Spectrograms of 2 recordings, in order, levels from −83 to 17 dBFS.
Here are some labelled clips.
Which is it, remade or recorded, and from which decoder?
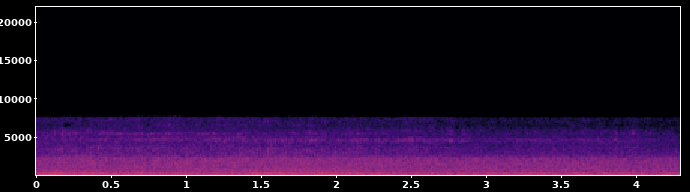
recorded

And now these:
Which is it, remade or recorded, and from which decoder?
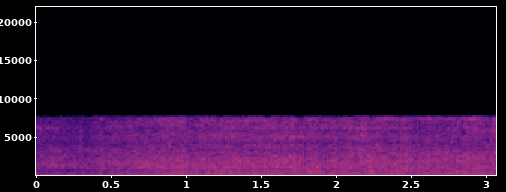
remade, vocoder, HiFi-GAN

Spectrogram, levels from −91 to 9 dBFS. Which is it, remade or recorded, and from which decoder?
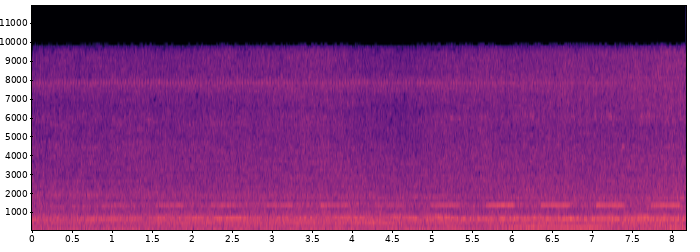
recorded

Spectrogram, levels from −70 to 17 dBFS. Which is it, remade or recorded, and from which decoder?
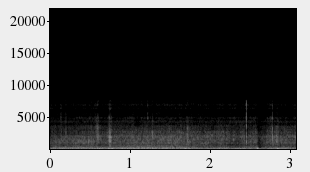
remade, codec, HILCodec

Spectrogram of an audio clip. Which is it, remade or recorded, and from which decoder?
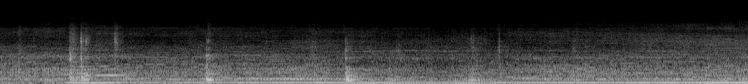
remade, codec, SNAC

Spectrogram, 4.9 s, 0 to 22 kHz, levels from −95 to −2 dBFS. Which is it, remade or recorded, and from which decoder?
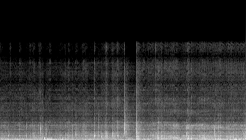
remade, codec, SNAC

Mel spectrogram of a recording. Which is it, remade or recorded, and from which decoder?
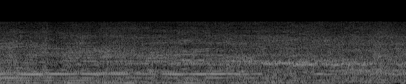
remade, codec, SNAC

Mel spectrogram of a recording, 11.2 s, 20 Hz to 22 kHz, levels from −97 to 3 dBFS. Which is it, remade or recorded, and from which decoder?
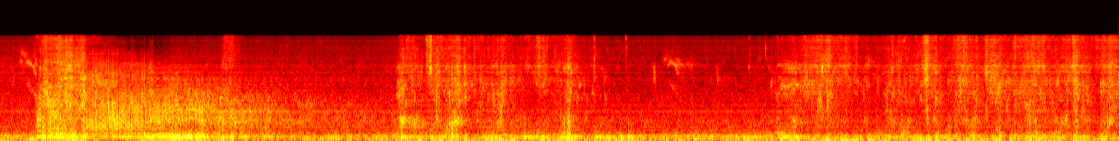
remade, vocoder, HiFi-GAN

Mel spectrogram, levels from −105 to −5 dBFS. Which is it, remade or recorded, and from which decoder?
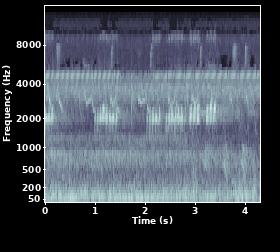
recorded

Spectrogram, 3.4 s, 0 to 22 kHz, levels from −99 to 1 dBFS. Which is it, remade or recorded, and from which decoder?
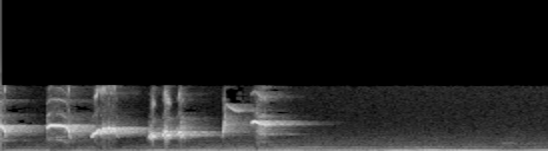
recorded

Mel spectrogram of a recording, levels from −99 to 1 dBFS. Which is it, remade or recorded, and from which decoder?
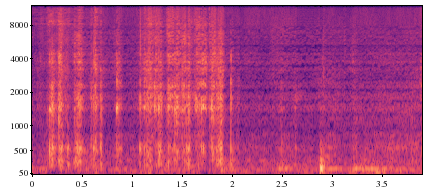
remade, codec, DAC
